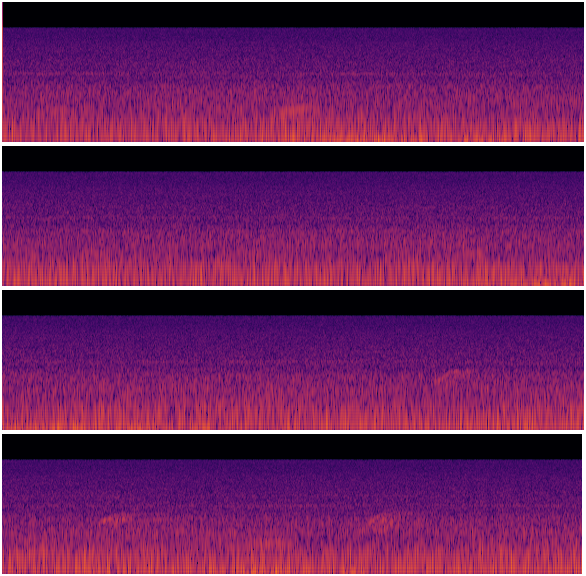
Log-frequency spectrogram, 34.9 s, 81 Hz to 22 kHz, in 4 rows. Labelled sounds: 24.1	24.4	humpback whale, 0.80 to 0.90 kHz

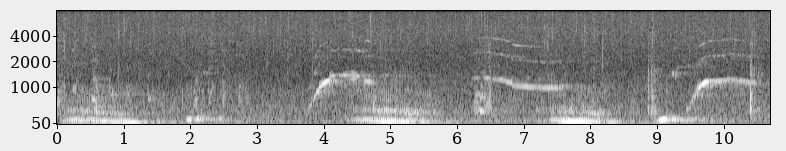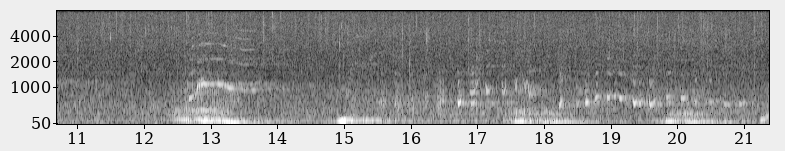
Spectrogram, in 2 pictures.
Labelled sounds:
0.5	0.8	humpback whale, 1.2 to 1.3 kHz
3.8	4.8	humpback whale, 0.78 to 2.9 kHz
6.2	7.6	humpback whale, 0.88 to 3.9 kHz
8.9	10.4	humpback whale, 0.78 to 3.8 kHz
12.7	13.7	humpback whale, 0.78 to 4.8 kHz
15.4	15.6	humpback whale, 2.1 to 2.8 kHz
18.8	19.2	humpback whale, 0.78 to 0.84 kHz

